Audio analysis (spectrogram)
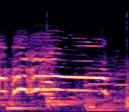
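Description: A large, plump rooster crows at a Belgian animal market in freezing weather. The crow is one loud, close call that trails into low clucks, with no speech over it.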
